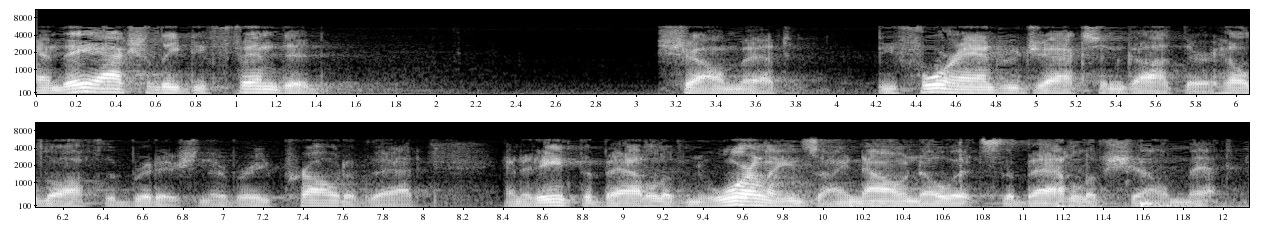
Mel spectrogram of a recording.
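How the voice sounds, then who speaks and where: Heard with audible room echo, the voice moves at a moderate pace with ordinary pitch variation. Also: man, very deep, low pitch for a man. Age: 70s. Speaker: pediatric endocrinologist. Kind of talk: conference talk. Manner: halting, many fillers.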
